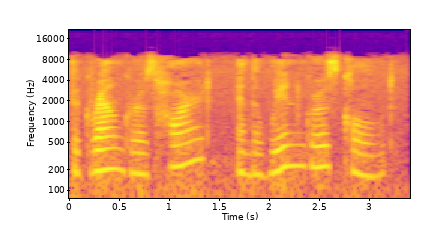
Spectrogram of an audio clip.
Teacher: in this faster reading only four content words are being stressed ground hard wind cold the resulting rhythm is 1 and 2 3 and four dun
